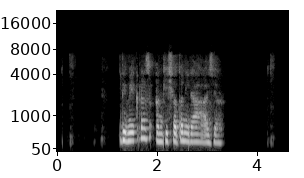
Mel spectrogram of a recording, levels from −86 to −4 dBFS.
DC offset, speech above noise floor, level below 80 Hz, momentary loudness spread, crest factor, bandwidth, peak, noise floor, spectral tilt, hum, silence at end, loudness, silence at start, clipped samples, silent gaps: under 0.1%; 59 dB; -76 dBFS; 13 LU; 20 dB; 7.8 kHz; -8 dBFS; -84 dBFS; -6 dB/octave; none; 1.35 s; -25 LUFS; 1.25 s; under 0.1%; none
